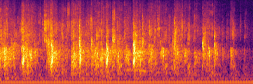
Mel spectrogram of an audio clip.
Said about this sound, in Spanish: Dale un aplauso fuerte a nuestro Dios.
